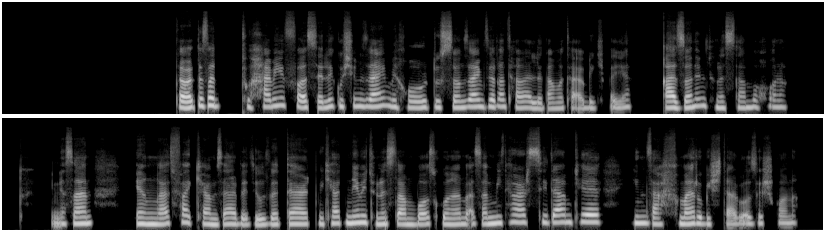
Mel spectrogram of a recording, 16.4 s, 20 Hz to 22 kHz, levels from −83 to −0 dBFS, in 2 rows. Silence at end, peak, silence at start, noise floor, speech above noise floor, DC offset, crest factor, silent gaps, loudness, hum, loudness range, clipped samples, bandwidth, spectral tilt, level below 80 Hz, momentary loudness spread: 0.25 s; -6 dBFS; 1.75 s; under -90 dBFS; over 66 dB; under 0.1%; 20 dB; none; -25 LUFS; none; 3 LU; under 0.1%; 14 kHz; -6.5 dB/octave; -66 dBFS; 9 LU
